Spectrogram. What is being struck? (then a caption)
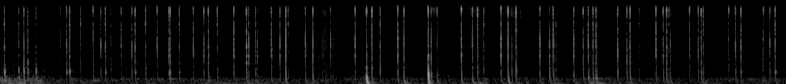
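Smartphone with glass back and metal frame. Long nails tap and scratch the right side of a smartphone's matte glass back and its metal frame edge while the phone is held in a tripod clamp. About 47 sharp, quiet clicks come in an uneven stream, each dying away almost at once, with brief scratchy scrapes between them.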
